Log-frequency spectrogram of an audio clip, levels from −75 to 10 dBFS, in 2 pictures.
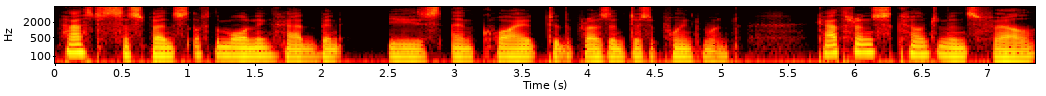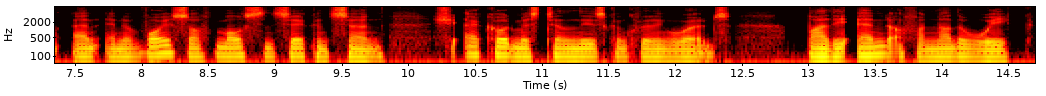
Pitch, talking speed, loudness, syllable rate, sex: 100 Hz, 155 wpm, -21 LUFS, 5.0 syllables/s, male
